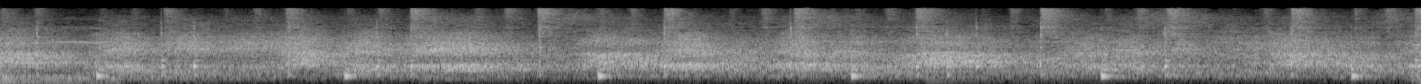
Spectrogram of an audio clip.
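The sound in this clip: Concert crowd cheering and shouting as one dense, loud roar that runs the whole way through. Regular accents pulse through it about every second, with no single voice standing out.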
